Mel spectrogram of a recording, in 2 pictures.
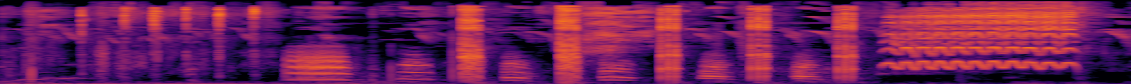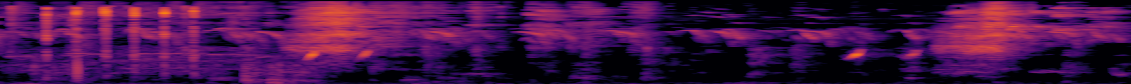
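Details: Nias hill myna training song: rapid clicks and buzzy harmonic notes build to a long wavering nasal call, followed by quieter scattered whistles.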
